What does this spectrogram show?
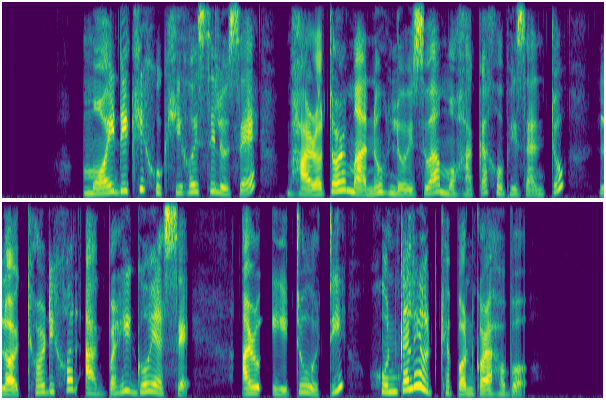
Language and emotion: Assamese, happy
